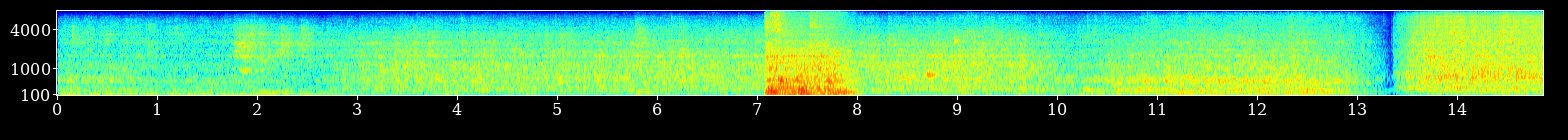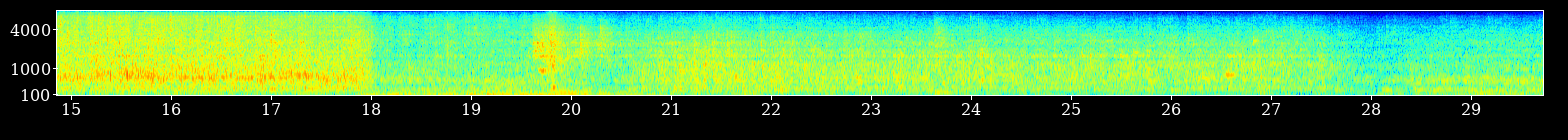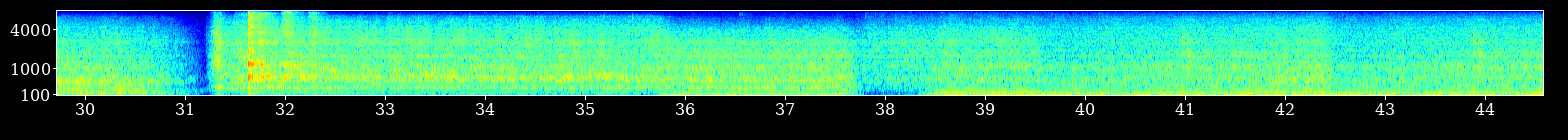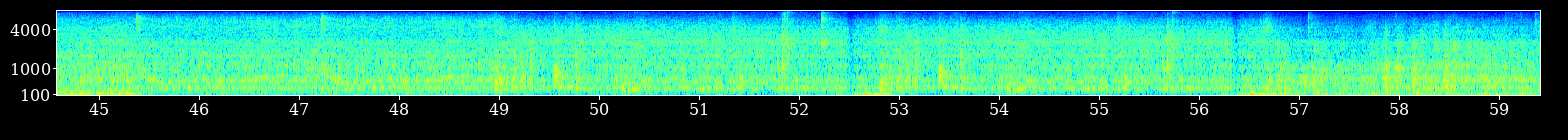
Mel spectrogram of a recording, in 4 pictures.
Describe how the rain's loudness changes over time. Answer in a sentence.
The loudness of the rain goes up, then down.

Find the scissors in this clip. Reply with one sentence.
The scissors can be heard from 7.0 to 8.0 s, from 31.6 to 32.3 s and from 51.8 to 52.5 s.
